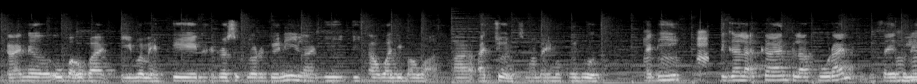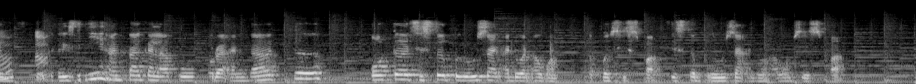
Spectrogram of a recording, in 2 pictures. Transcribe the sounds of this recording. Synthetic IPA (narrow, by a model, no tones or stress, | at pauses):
kəɾanə̃ubaʔubat̪̚iwəmɛt̪ɪnhajdɾosuklɔɾiɡənĩlahdidikawaldibawa̰ʔ | aad͡ʒʊnsəmabajamakuduə | d͡ʒadisəɡalakanpəlapuɾanjasajabolɛhbət͡ʃu̥kʊʔkanisinĩɦant̪akanlapuɾanandakə | ɔt̪əsist̪əmpəŋuɾusanaduanawamat̪apʊnsispa̰ʔsist̪əmpəŋuɾusana̰duanawamsispa̰ʔ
